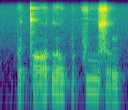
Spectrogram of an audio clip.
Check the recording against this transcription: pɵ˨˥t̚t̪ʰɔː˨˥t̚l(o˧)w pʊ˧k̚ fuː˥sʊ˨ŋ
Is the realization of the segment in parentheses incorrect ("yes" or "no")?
no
